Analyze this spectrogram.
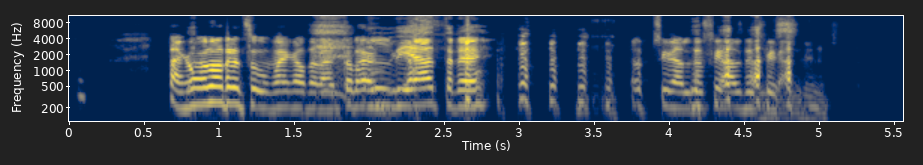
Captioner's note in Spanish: risas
